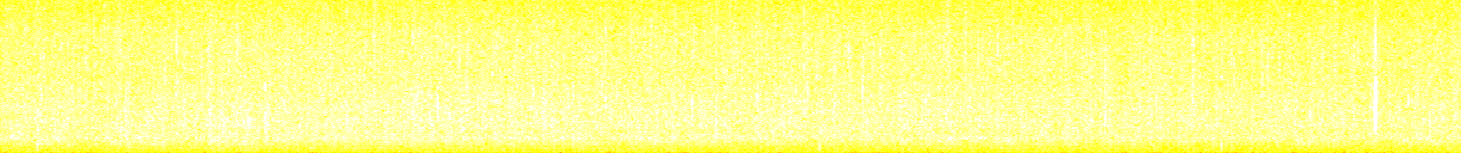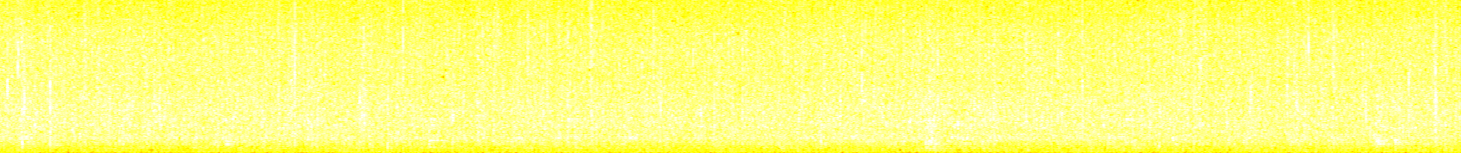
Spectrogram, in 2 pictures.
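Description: Steady rainfall: a dense, even hiss of countless drops, with one sharp tick about halfway through.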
